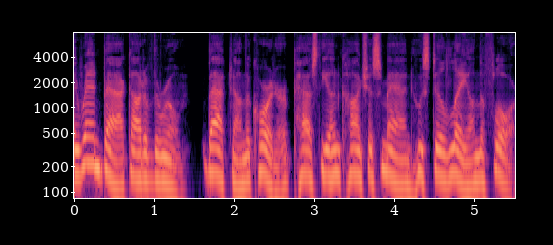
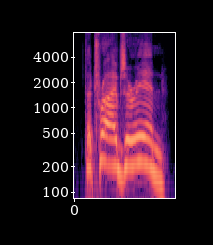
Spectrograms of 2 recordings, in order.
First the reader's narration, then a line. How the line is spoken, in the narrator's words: shouted Sweetbriar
